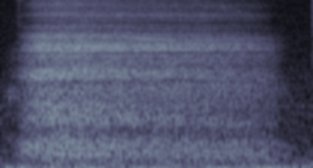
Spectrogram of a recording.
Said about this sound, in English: Breathe in and exhale out.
